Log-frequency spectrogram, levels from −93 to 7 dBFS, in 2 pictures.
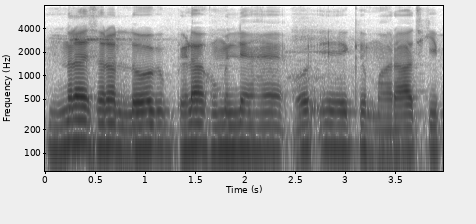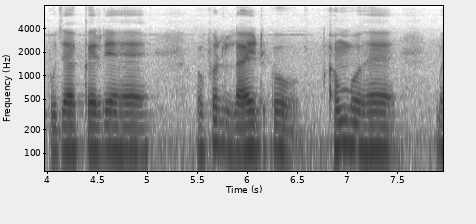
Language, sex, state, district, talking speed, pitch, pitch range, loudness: Marwari, male, Rajasthan, Churu, 160 wpm, 110 Hz, 110-115 Hz, -19 LUFS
